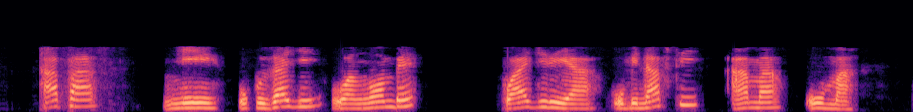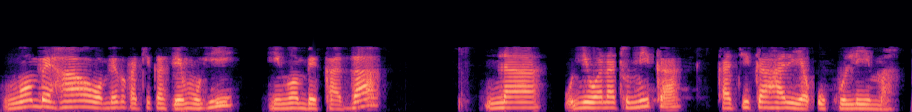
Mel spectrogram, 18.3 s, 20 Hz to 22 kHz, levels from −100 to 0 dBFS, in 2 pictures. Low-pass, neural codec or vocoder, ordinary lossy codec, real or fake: 7.2 kHz; vocoder, 24 kHz, 100 mel bands, Vocos; AAC, 16 kbps; fake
